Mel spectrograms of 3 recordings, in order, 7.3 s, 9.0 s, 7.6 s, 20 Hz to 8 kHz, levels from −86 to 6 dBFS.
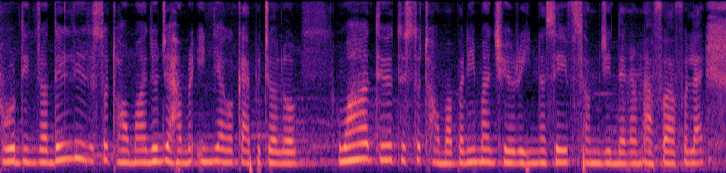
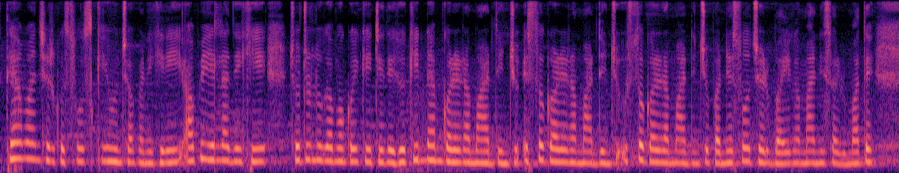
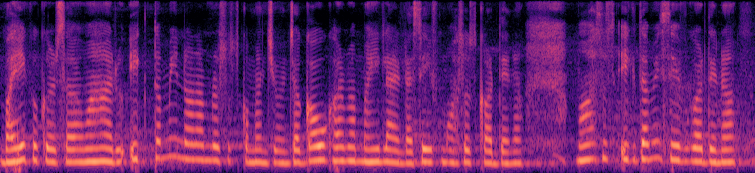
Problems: background sounds at intervals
